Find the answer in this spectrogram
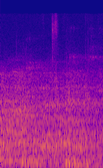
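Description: Sports hall ambience: a basketball bouncing somewhere in the gym, with faint voices echoing in the background.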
